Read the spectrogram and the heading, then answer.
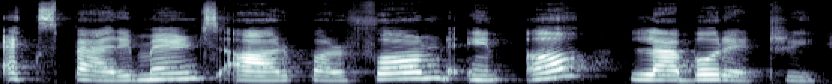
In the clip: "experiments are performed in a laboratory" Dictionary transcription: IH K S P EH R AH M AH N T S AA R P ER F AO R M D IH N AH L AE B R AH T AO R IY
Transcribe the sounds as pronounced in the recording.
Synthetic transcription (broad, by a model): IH K S P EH R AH M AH N T S AA R P ER F AO R M D IH N AH L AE B R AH T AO R IY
